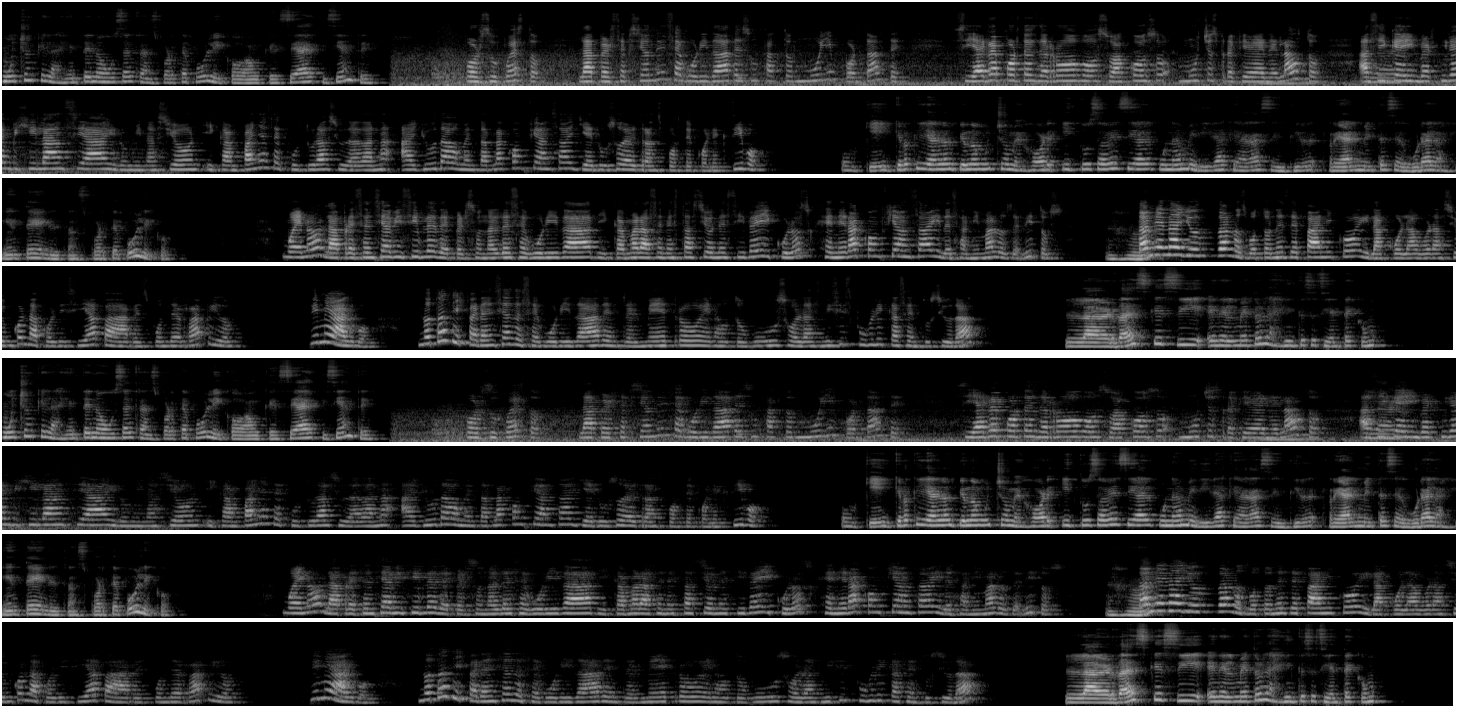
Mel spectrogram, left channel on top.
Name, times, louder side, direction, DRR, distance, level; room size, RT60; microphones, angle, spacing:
voice 1, 0.0-3.7 13.6-14.0 22.9-30.8 40.1-40.6 54.3-57.3, right 2 dB, 25° right, 8 dB, 0.8 m, -30 dB
sound 1, 3.9-16.3, equal, 80° left, 2.5 m, -44 dB
voice 2, 4.6-5.4 5.8-22.1 31.9-39.7 40.4-45.9 46.7-47.3 47.8-53.3, left 3 dB, 60° left, 7 dB, 2.2 m, -31 dB
9.9 x 7.9 x 6.8 m, 0.35 s
head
